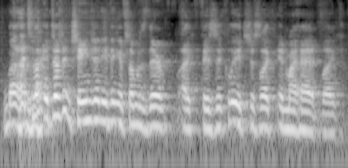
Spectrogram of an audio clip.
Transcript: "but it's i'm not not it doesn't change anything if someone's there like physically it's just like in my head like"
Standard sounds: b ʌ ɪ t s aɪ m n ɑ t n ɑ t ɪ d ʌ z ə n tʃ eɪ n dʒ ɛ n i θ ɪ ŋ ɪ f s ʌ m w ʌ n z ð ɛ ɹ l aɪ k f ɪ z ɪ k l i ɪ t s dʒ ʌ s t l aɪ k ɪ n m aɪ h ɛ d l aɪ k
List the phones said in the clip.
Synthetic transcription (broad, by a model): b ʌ ɪ t s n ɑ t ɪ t d ʌ z ə n tʃ eɪ n dʒ ɛ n i θ ɪ ŋ ɪ f s ʌ m w ʌ n z ð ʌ ɹ l aɪ k f ɪ z ɪ k l i ɪ t s dʒ ʌ s t l aɪ k ɪ n m aɪ h ɛ d l aɪ k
